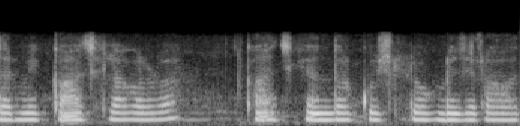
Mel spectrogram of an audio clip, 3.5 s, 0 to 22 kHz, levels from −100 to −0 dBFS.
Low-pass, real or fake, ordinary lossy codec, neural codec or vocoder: 7.2 kHz; fake; Opus, 16 kbps; vocoder, 22.05 kHz, 80 mel bands, WaveNeXt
